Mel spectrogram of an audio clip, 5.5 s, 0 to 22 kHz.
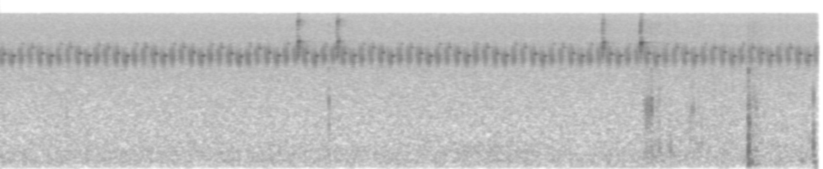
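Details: River warbler at Lammassuo, Väärinmaja, Ruovesi, on 29 July 2014, reeling a steady, high, insect-like pulsing song, a rapid dry chuffing rhythm that never breaks; a few faint clicks behind it.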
